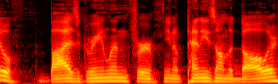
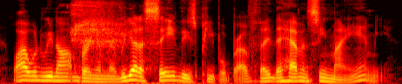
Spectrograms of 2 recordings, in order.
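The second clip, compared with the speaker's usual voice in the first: ordinary talk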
